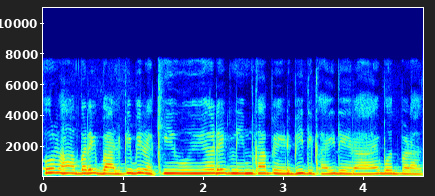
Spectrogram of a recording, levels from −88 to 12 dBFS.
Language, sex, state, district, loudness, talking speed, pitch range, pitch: Hindi, female, Delhi, New Delhi, -10 LUFS, 265 wpm, 205-230 Hz, 220 Hz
